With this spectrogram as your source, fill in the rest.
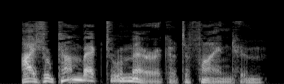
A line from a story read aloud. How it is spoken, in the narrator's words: said Phileas Fogg coldly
